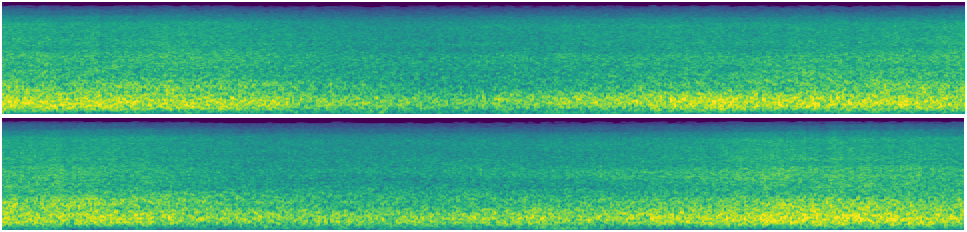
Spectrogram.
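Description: Ocean waves washing up on a beach: a steady rush of surf that eases and swells again every few seconds.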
